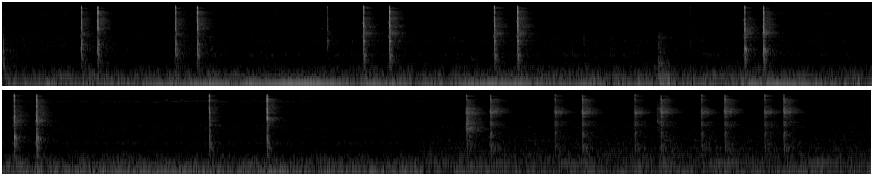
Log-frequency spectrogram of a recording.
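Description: Push-buttons on a bedside lighting control panel clicking as they are pressed, each press a quick double click, at first a second or two apart and then in faster succession near the end. A low rumble runs under the first half.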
